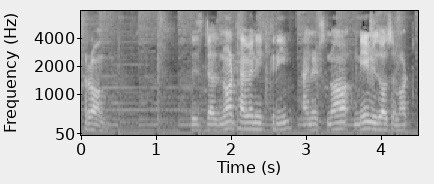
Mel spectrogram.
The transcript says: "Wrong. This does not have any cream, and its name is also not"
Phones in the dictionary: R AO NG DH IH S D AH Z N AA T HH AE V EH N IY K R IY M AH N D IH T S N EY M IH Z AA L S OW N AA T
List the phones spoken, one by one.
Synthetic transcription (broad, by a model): R AO NG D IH S D AH Z N AA T HH AE V EH N IY K R IY M AH N D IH T S N EY M IH Z AA L S OW N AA T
